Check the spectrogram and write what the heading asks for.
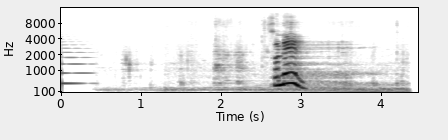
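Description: Synthesizer music fading out, then a low steady hum and a single loud short cry, about three quarters of the way in, that rises and then drops in pitch.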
